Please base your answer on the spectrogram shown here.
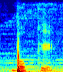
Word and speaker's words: bouquet: B-O-U-Q-U-E-T. The letter T is silent. It is bouquet.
